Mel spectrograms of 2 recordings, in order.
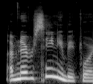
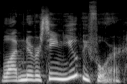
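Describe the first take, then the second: First: Said in the usual way. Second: Mock retort, "you" raised and louder; combative stress on YOU. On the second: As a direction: fire it back, punching the word "you". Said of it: "It was, like, combative".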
